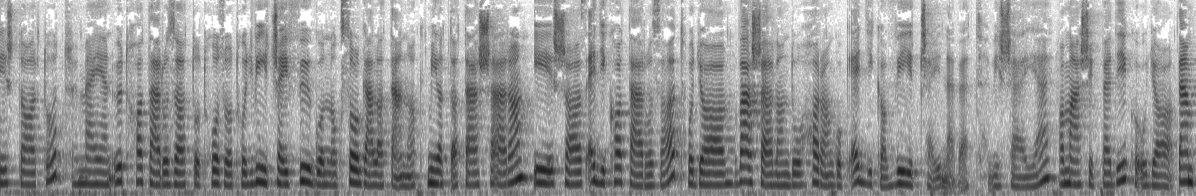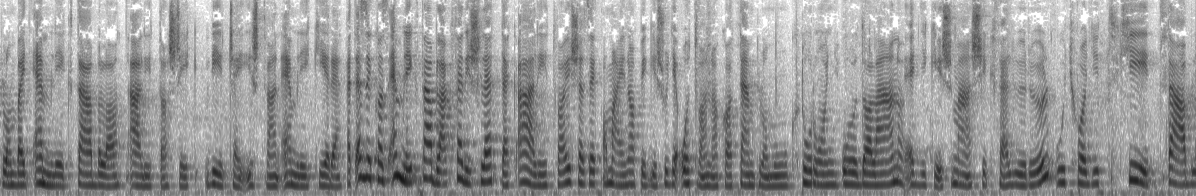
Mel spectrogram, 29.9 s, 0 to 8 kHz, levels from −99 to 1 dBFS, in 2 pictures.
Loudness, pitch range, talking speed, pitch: -21 LUFS, 165-205 Hz, 130 wpm, 180 Hz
